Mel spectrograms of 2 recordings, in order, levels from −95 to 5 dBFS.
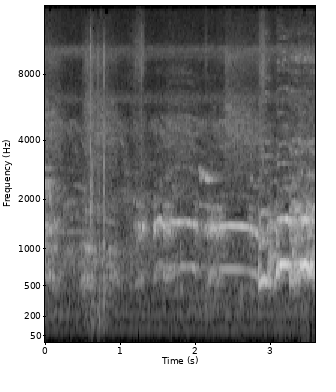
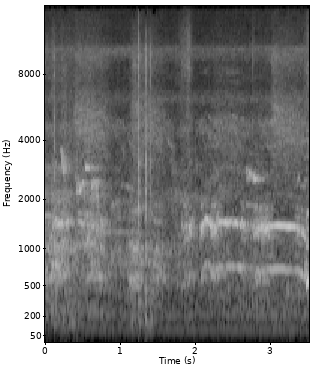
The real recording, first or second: first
